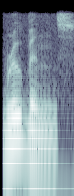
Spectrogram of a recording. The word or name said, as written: Rubens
